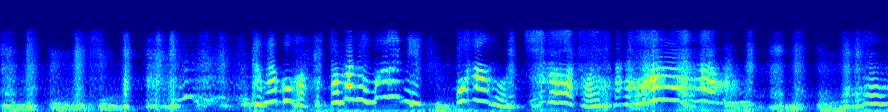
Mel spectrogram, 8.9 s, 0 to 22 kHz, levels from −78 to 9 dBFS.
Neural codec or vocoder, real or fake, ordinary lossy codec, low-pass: codec, 24 kHz, 0.5 kbps, DualCodec; fake; none; 7.2 kHz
